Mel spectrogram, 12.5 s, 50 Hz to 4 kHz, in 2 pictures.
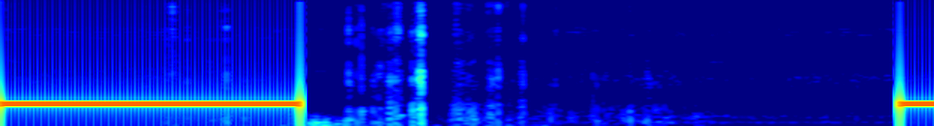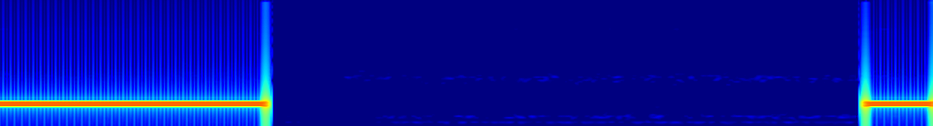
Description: Ringback tone (North America), 440 + 480 Hz.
